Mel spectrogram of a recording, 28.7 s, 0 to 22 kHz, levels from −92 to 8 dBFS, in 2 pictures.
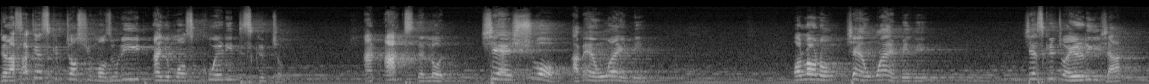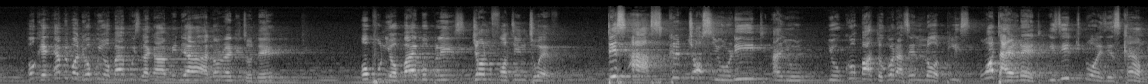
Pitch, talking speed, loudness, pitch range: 210 Hz, 145 wpm, -26 LUFS, 185-245 Hz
